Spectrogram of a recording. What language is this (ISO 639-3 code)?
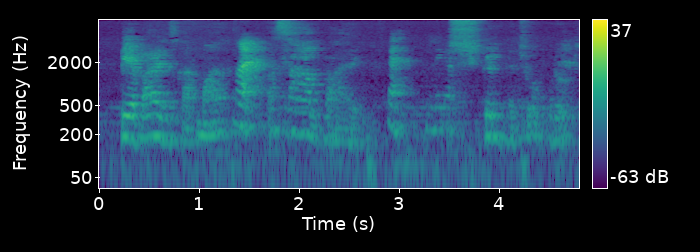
dan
